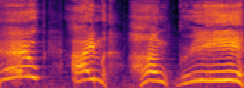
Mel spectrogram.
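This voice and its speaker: This is a put-on character voice at a high pitch. The speaker is shouting. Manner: yelling, pleading.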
